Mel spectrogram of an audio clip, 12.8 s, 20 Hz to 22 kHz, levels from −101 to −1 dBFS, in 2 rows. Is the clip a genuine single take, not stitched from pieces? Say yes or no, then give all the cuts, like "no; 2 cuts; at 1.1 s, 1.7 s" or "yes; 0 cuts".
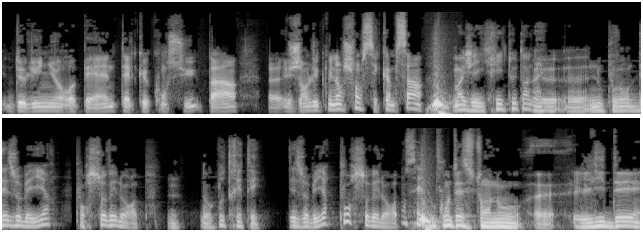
no; 3 cuts; at 5.3 s, 7.0 s, 8.5 s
